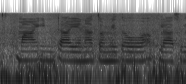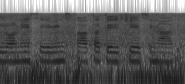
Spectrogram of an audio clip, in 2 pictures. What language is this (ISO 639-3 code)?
tel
